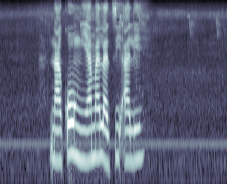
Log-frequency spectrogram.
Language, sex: Tswana, female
